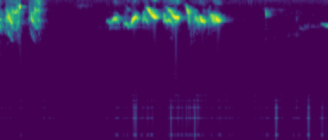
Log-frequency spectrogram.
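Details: Saffron finch singing: two quick high chirps, a pause, then a run of sweet rising and falling high notes for over a second, ending with a faint thin whistle.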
